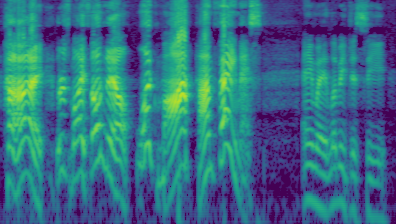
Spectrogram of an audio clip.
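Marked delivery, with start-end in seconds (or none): 0.1-3.3 much higher and louder, a mock-proud shout; playful excitement. Real, not acted. Sees his thumbnail in chat.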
